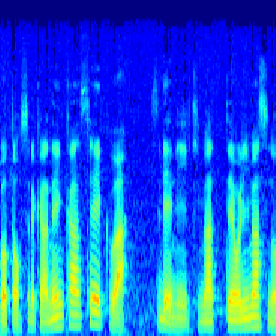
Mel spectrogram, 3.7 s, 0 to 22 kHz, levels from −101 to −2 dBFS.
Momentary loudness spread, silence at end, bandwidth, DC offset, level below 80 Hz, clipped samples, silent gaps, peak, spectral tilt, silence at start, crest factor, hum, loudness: 5 LU; 0 s; 17 kHz; under 0.1%; -72 dBFS; under 0.1%; none; -18 dBFS; -5 dB/octave; 0 s; 20 dB; none; -39 LUFS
